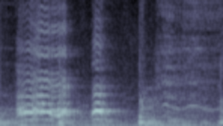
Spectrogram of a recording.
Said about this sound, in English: Molly, meet Texas Red, my soon-to-be state fair prize-winning poultry. That's a chicken? It's really big. It looks more like a dino chicken. He's a breed called Rhode Island Red.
